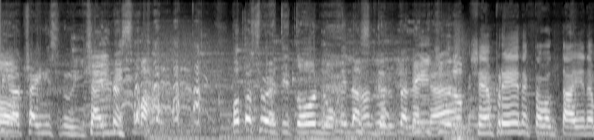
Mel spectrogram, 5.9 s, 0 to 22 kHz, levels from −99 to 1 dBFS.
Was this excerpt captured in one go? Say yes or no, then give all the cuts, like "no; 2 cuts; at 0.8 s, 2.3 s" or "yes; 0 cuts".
no; 1 cut; at 4.7 s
